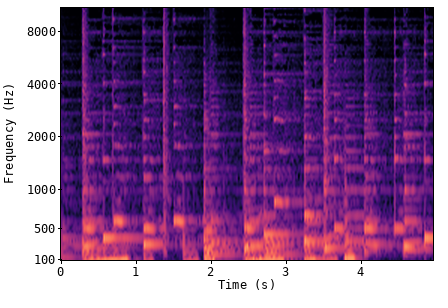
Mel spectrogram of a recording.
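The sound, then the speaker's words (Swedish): A loud mobile phone ringtone plays a bright, bass-heavy melody in short repeating phrases, looping roughly every second for the whole stretch with no voices over it. “nu får du stänga av din telefon.”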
